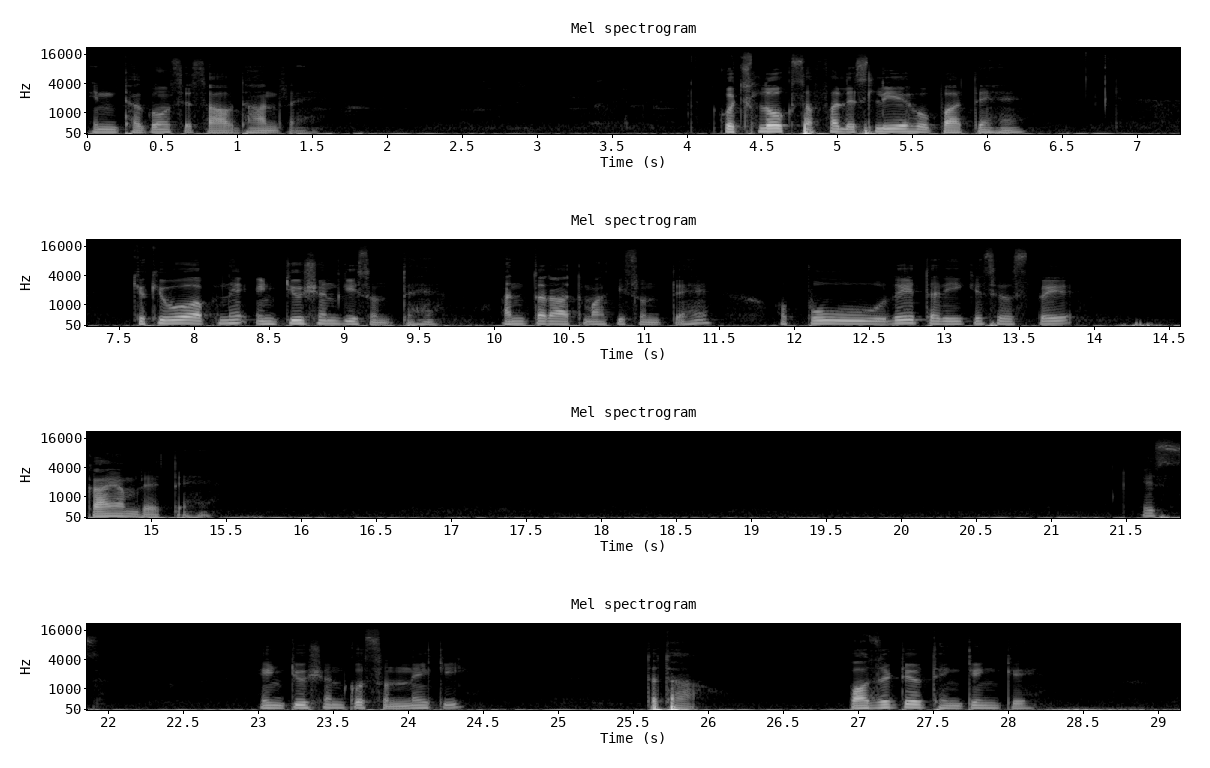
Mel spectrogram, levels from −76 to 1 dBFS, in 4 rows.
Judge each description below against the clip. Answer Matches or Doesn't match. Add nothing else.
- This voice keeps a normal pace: Doesn't match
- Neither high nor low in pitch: Doesn't match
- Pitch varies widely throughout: Doesn't match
